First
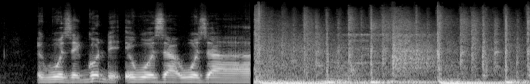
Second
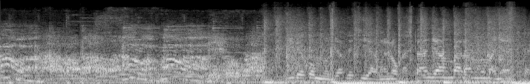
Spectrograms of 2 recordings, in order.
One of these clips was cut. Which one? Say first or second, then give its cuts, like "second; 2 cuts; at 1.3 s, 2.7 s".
first; 1 cut; at 2.5 s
